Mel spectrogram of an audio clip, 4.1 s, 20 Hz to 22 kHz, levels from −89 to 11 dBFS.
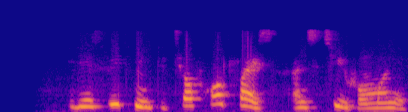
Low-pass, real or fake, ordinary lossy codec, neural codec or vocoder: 7.2 kHz; real; none; none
